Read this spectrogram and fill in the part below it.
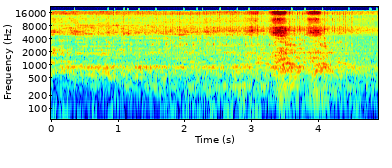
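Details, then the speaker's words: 1976 Chevy Camaro inline engine with carburetor, primed with fuel down the float bowl; steady, even idle with smooth low rumble, no knocking or misses; normal idle. "There the Camaro runs. $26 later. It's a good running little car."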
